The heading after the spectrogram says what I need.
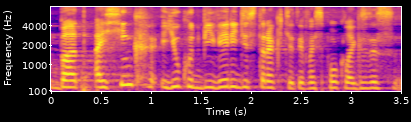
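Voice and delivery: thick Russian accent, held through the whole line. Shown as a demonstration. Lecturer demoing a Russian accent for the audience, thick Russian accent. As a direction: show off your best Russian accent. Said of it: "I can do a very convincing Russian accent".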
